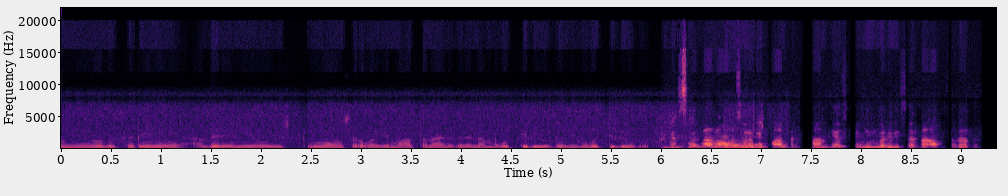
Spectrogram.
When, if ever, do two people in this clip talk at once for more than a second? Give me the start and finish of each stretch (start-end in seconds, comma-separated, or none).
none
